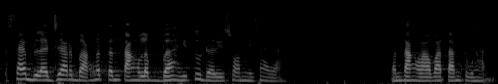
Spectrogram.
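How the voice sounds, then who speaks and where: A woman pastor preaching a sermon, telling stories in an expressive, humorous way. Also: medium pitch. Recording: long hall reverb.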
